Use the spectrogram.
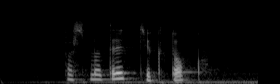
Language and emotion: Russian, neutral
